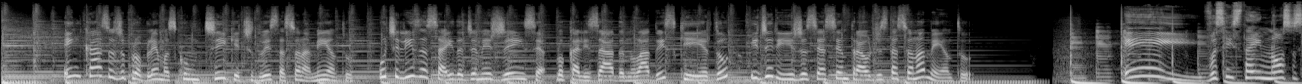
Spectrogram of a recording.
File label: RADIO INDOOR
